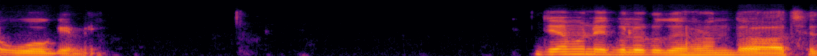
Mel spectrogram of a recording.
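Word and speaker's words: oogamy: হেটেরোগ্যামি বা উওগেমি, এটাকে এইভাবে উচ্চারণ করবা, উও, প্রথমে একটা উ তারপর ও, উওগেমি।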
